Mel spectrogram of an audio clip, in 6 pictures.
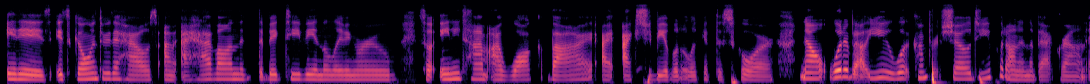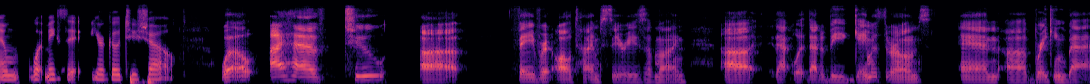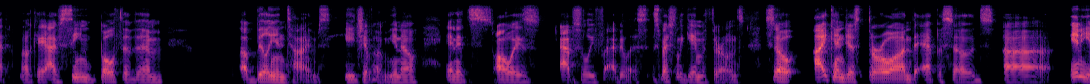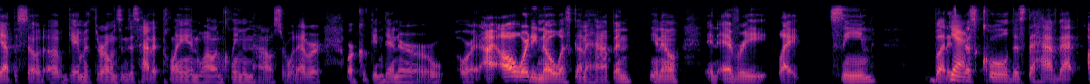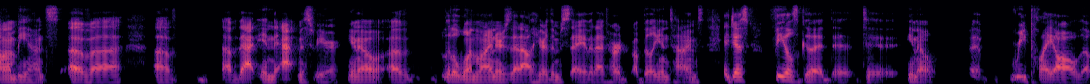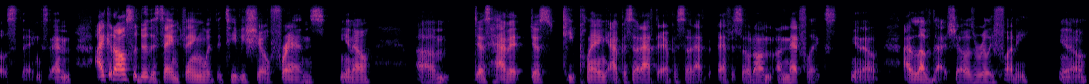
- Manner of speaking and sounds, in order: other background noise
- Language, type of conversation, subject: English, unstructured, What comfort shows do you put on in the background, and why are they your cozy go-tos?
- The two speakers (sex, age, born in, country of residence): female, 50-54, United States, United States; male, 60-64, United States, United States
